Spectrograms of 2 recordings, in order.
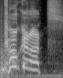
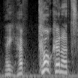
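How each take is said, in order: First: Coconuts! bursts out much higher and with a falling tune; high, thrilled cry of coconuts; excited exclamation. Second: Said in the usual way. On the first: Acted. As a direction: blurt it out with sudden glee.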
